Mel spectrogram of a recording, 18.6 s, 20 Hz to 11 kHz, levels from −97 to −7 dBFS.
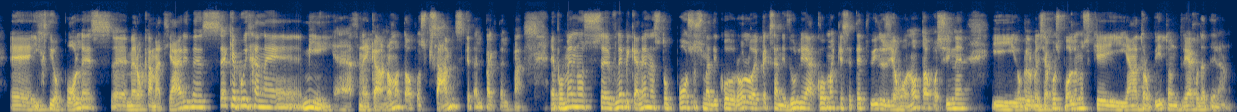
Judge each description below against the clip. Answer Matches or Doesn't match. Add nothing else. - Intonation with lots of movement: Matches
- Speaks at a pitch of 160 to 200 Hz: Doesn't match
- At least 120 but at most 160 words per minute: Matches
